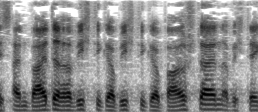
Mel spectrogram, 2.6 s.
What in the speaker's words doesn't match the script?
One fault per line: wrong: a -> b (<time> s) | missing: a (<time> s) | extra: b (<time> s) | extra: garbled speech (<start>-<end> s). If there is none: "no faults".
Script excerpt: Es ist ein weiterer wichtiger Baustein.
missing: ist (0.1 s)
extra: wichtiger (1.2 s)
